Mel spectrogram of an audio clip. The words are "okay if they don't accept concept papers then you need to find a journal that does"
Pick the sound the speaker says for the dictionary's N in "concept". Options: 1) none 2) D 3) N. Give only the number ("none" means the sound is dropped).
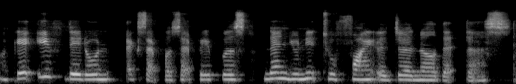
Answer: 1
